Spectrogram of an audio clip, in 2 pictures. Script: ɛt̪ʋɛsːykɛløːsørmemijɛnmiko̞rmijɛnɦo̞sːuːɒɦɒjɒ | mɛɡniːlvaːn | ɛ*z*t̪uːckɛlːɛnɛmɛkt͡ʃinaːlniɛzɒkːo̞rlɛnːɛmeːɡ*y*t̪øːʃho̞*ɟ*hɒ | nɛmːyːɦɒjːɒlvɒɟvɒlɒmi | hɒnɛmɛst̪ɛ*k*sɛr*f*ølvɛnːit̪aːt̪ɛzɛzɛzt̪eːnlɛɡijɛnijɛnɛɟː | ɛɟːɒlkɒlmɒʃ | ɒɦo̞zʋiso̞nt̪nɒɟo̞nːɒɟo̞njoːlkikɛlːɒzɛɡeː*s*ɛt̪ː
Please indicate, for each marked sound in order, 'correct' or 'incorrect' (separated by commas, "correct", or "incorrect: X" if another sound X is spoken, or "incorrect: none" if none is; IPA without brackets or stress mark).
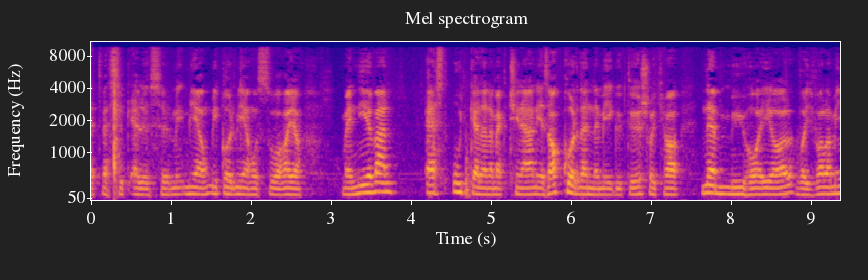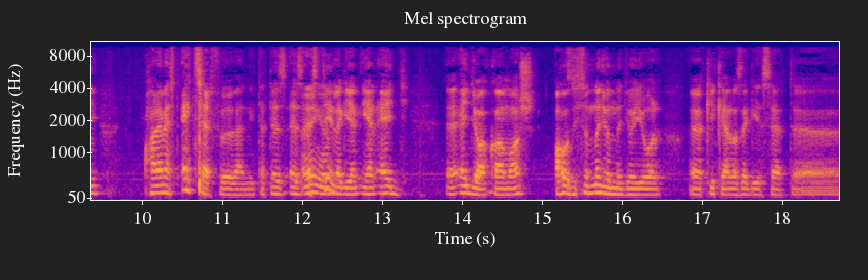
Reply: incorrect: s, correct, incorrect: c, incorrect: c, correct, correct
